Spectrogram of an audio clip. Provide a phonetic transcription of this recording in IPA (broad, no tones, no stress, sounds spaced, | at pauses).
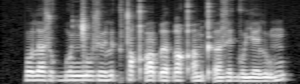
o l ɜ z o ɡ͡b ʊ ŋ͡ǀ u z ɨ l ɨ k t ʊ qʼ u ɓ ɜ ɓ ɜ qʼ e m kʼ ɜ z e ɡ ʊ j e l u m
